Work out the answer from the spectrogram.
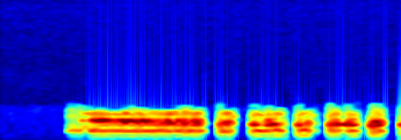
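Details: Hen giving a lure call for trapping wild fowl. It opens with a long, strained, wailing squawk lasting about a second, then breaks into six short, rough cackles in quick succession.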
